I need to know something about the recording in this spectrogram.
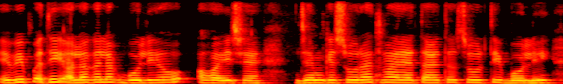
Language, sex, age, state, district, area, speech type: Gujarati, female, 18-30, Gujarat, Anand, rural, spontaneous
